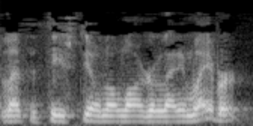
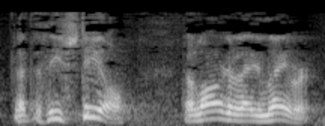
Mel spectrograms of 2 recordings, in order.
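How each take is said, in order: First: The pause comes right after "longer". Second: The pause comes right after "steal".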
